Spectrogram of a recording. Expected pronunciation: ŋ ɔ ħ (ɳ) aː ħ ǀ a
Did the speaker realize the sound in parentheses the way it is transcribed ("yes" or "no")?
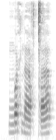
no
